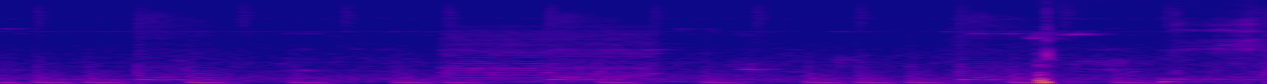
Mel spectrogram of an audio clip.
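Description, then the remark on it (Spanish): Choppy, garbled video-call audio keeps cutting in and out as the connection drops, a voice breaking into stuttering digital fragments and chirps, with a sharp click near the end. “Ay, otra vez ya lo perdimos.”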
